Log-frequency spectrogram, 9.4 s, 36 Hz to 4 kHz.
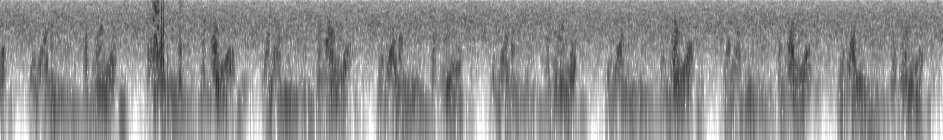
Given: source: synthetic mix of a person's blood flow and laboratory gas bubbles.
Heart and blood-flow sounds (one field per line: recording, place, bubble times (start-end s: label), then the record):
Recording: Doppler ultrasound of blood flow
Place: precordium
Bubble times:
1.44-1.85 s: bubbles
From the record:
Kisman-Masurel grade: 223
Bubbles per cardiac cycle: several, 3 to 8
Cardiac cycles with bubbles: 10 to 50%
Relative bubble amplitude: loud (0.450 to 0.775)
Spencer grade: 2 (many but less than half of the cardiac periods contain bubble signals, singularly or in groups)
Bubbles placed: anywhere in the cardiac cycle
